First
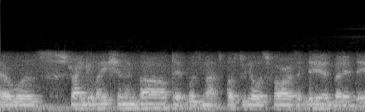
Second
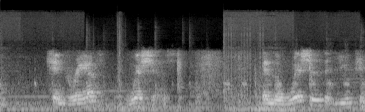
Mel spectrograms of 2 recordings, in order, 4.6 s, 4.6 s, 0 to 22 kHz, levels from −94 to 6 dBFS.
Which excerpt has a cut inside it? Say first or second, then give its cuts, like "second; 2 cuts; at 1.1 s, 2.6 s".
first; 1 cut; at 2.1 s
